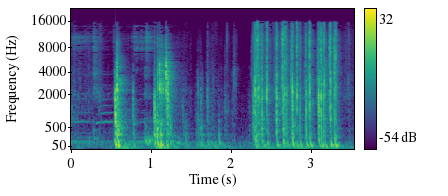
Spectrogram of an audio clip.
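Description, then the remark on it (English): A deck of tarot cards being shuffled for a tarot reading: two soft slaps of cards, a brief pause, then a rapid, crackling riffle of cards flicking together. No voices. “So, here I am doing the reading, okay? Let me go ahead and shuffle.”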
